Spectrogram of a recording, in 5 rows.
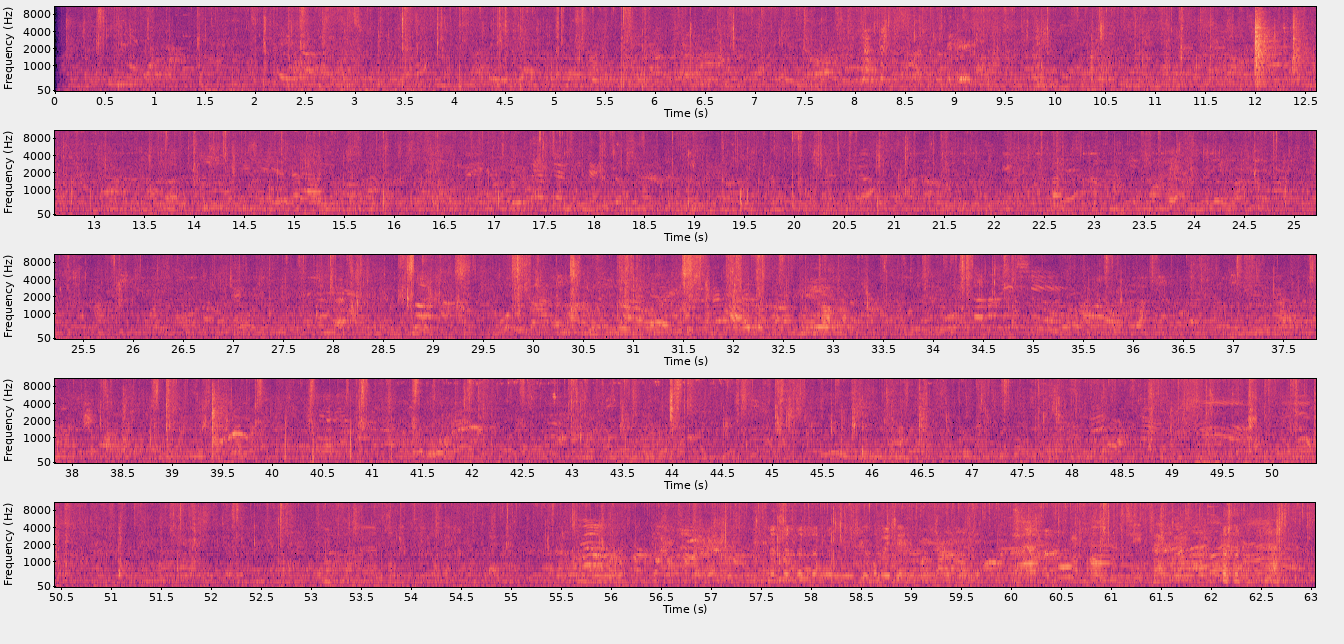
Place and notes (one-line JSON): {"title": "Osaka, Osakajo, Osaka Castle - west entrance", "date": "2013-03-30 18:06:00", "description": "a swarm of tourists walking in both directions. just entering but seems like a busy place, visited frequently, jiggling with people. recording reverberate by a gate passage nearby.", "latitude": "34.69", "longitude": "135.52", "altitude": "31", "timezone": "Asia/Tokyo"}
